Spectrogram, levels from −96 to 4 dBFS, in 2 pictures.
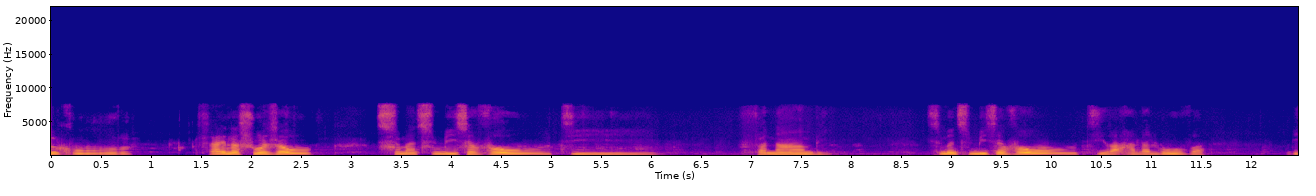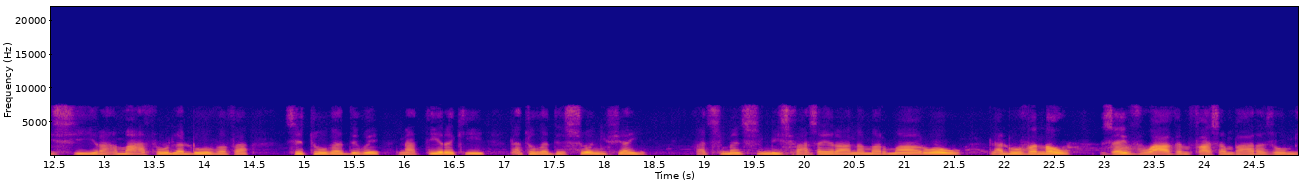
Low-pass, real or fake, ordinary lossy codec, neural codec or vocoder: none; fake; none; codec, 16 kHz, 6 kbps, DAC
